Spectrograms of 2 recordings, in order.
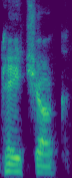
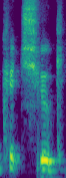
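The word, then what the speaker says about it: Tkachuk: tchuck that's how they announced called tchuck that's how they announced him at the game and that's how they referred to him and then finally they said you know what we'll use your correct pronunciation and they called him kachuk after that he's Ukrainian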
